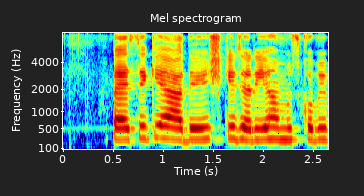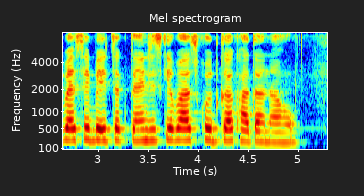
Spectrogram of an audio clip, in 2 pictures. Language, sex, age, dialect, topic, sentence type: Hindi, female, 18-24, Marwari Dhudhari, banking, statement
